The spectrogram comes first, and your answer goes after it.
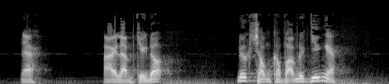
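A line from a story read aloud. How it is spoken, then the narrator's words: Snapping irritably. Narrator (Vietnamese): Tâm quay lại gắt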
